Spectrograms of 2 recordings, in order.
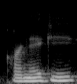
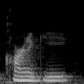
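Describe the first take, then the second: First: The name is said in the Pittsburgh way. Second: The name is said in the general way.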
